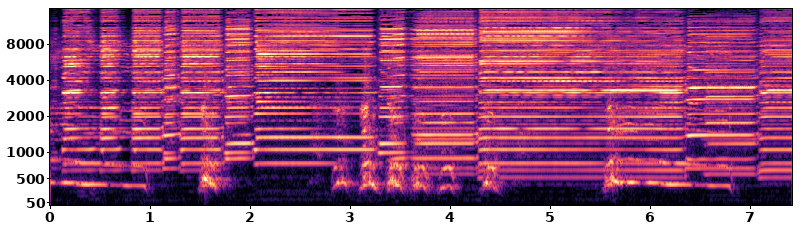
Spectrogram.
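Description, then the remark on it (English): A dog howls in long, wavering, downward-sliding wails, broken midway by a cluster of short yelps and whines before a final drawn-out howl. “Bad dog.”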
